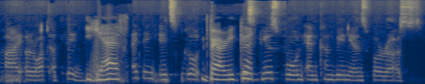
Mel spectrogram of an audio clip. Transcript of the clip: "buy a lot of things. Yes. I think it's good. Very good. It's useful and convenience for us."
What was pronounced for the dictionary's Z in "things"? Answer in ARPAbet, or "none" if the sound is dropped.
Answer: none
